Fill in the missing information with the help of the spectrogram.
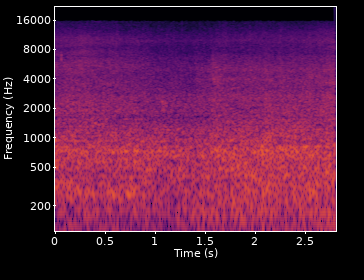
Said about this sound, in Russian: Что же, друзья, вновь проехал быстроходный неистовый поезд.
